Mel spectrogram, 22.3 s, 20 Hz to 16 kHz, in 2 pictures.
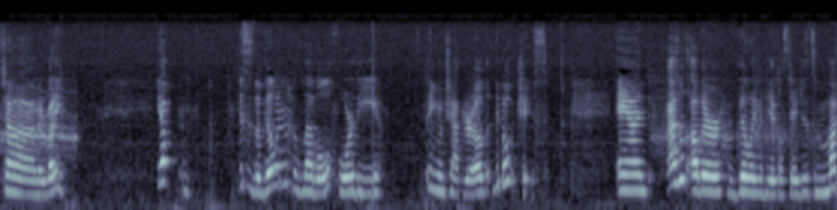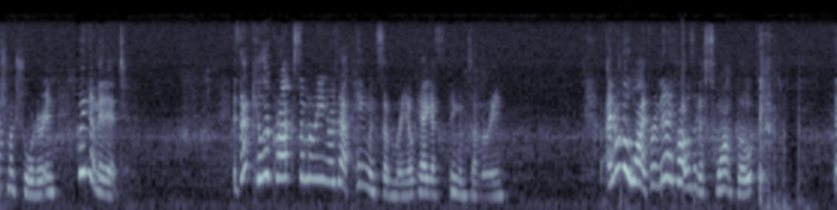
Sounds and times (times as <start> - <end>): Speech: 0.0 - 0.9, 2.1 - 2.6, 3.2 - 7.3, 8.2 - 12.9, 14.3 - 18.0, 19.2 - 21.4.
